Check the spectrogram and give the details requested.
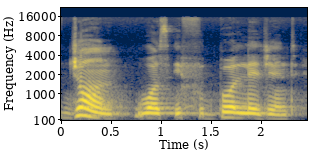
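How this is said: The word John carries the main stress. It was John, not another person, who was the legend. "with emphasis on the word John"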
